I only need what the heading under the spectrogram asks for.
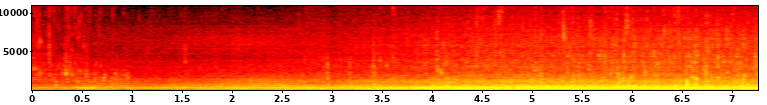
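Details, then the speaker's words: LG WM0642HW washer after drain pump repair, test on drain and spin with water poured into the drum; steady low motor hum climbing gently as water gurgles away, no grinding or rattle. The drain pump runs normally and the trial succeeded. "This is the drain and spin. It's ready. It's clicked. And it's going."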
